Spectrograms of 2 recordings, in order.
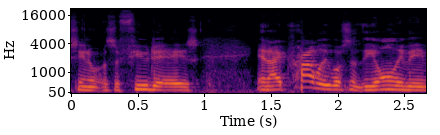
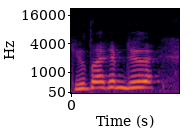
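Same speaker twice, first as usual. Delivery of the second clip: retold disbelief; 7 semitones higher, faster than usual. Babysitter questioning an indulgent mother.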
